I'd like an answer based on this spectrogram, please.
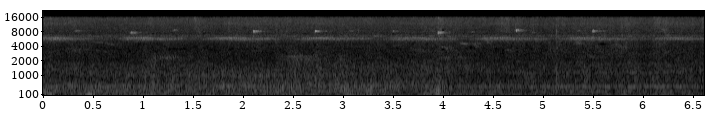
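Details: Many bees feeding on flowering ora-pro-nobis in the morning make a steady low hum. Short, faint high chirps recur about every half second above it.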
